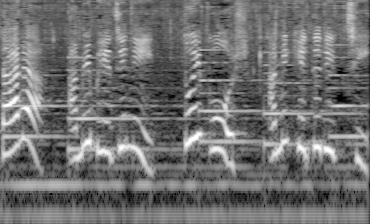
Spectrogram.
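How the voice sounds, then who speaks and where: A woman voicing a gentle, caring young village mother in a cartoon story. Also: very high-pitched, moderate pace, over music. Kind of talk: Bengali cartoon story voice acting.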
